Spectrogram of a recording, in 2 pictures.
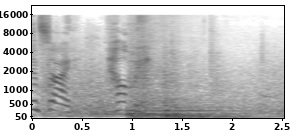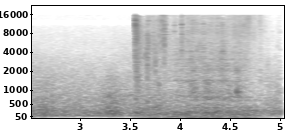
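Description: A heavy metal door grinds and rumbles open.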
